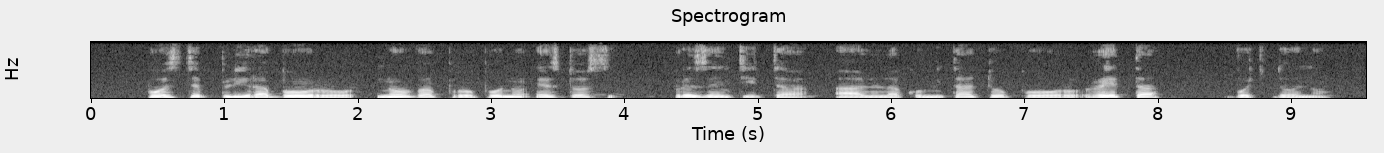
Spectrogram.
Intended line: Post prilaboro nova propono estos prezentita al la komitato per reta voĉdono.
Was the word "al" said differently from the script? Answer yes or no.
no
